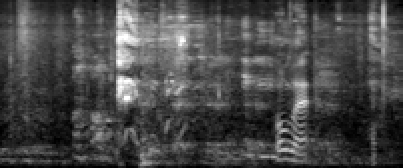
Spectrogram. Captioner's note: crowd laughing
